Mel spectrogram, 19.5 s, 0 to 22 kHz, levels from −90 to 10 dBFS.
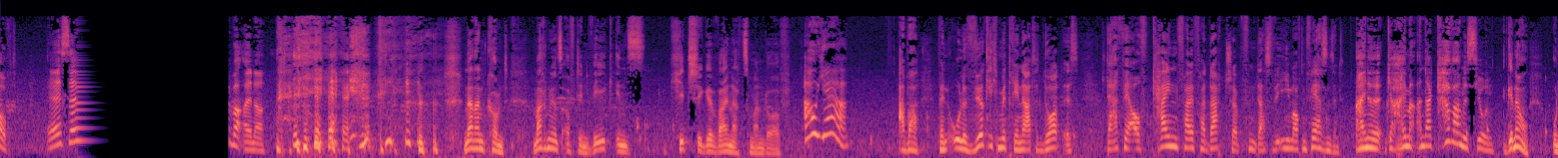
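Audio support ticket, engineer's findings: Call audio freeze, 0.97–2.88 s: sound stops, the last moment carries on briefly as a fading buzz or hiss, then about 1.6 s of silence before audio resumes where it left off. Likely packets held in transit and the jitter buffer ran dry. About 1.9 s of gap inserted, nothing lost, end-to-end delay up by the same 1.9 s.

Jitter buffer speed-up, 3.06–3.37 s: brief hurried stretch at 110% speed, pitch unchanged. Receiver trimming single or few pitch periods to shed a few tens of ms of excess buffered audio.

Jitter buffer speed-up, 9.96–12.40 s: audio noticeably rushed, 109% speed, same pitch. Buffer over target. Roughly 0.2 s cut out in repeated small period-length removals.

Jitter buffer speed-up, 16.22–19.48 s (to end): strongly hurried, 137% speed, pitch held. Aggressive buffer drain, about a second of audio removed piece by piece to pull delay back down.

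Jitter buffer slow-down, 3.42–4.54 s: sound drawn out, slightly dragging, 97% speed at the same pitch. Buffer low or target delay just raised. Receiver repeating pitch periods and pause fragments, 37 ms added to rebuild reserve.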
